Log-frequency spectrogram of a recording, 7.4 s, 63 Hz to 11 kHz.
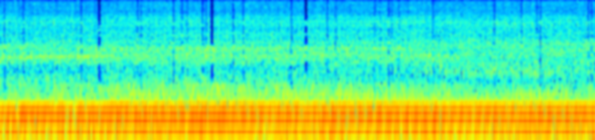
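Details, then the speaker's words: Nissan S14 240SX with an SR20DET just reinstalled, first start, not yet warm, fuel pressure good: a steady idle with light, fast ticking. Lifters are still loud; the owner suspects air got into them after priming. "everything's kind of rattling, so. Lifters are definitely still a little loud."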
